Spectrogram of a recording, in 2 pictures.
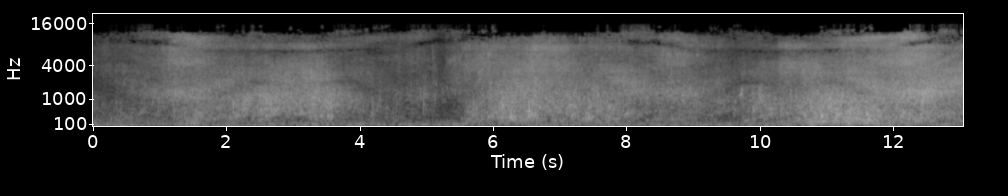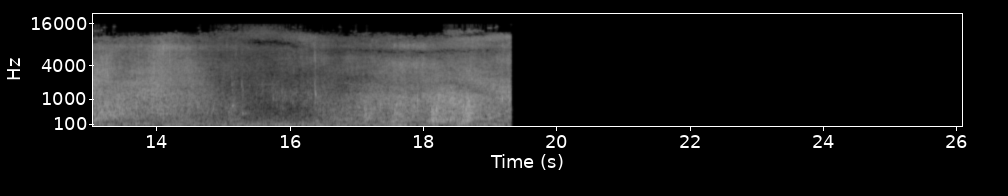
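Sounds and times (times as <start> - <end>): ocean surf washing: 0.0 - 19.4.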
